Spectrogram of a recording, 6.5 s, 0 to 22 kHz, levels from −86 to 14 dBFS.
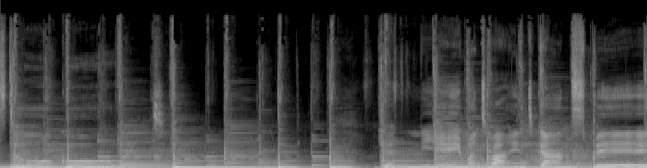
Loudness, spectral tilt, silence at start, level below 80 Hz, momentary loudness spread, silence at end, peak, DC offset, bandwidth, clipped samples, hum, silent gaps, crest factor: -17 LUFS; -6 dB/octave; 0 s; -26 dBFS; 6 LU; 0 s; -2 dBFS; under 0.1%; over 20 kHz; under 0.1%; none; none; 16 dB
